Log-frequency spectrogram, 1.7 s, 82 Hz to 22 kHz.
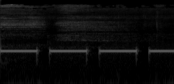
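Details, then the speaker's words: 2011 Cadillac STS salvage car at first start: steady mid-pitched shift-to-park chime, about two beeps per second, repeating evenly; it sounds because the shifter unit is unplugged, which also set a code. "oh now saying shift apart this a shift apart it's probably right here in this this unit right here this unit is not plugged in so that's why it's got another code shift the park"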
